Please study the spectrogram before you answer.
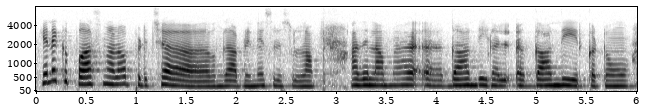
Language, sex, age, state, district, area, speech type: Tamil, female, 18-30, Tamil Nadu, Nagapattinam, rural, spontaneous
